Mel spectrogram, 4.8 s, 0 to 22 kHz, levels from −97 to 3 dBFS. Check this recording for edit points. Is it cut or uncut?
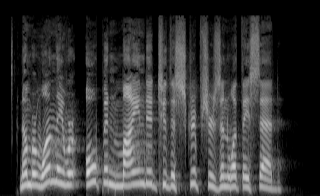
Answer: uncut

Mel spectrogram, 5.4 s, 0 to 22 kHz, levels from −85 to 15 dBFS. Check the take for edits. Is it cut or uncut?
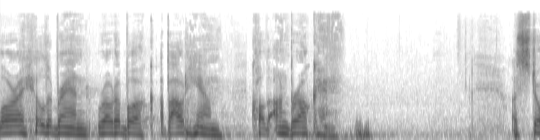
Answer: cut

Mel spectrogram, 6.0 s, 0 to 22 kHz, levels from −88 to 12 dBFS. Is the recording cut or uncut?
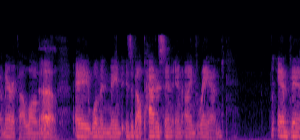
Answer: uncut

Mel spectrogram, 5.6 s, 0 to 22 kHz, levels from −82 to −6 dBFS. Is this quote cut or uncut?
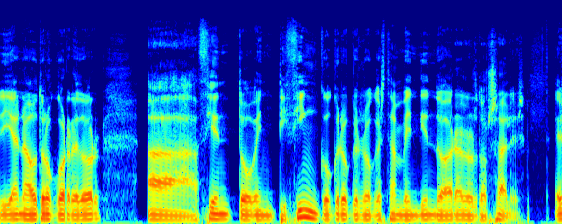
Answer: uncut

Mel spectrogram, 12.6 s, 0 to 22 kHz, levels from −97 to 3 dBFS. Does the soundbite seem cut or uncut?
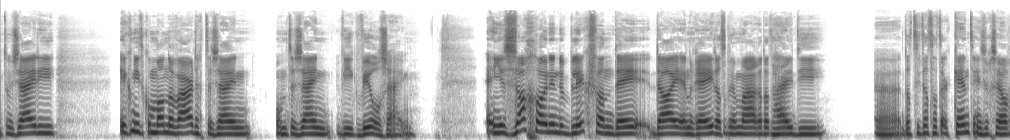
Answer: cut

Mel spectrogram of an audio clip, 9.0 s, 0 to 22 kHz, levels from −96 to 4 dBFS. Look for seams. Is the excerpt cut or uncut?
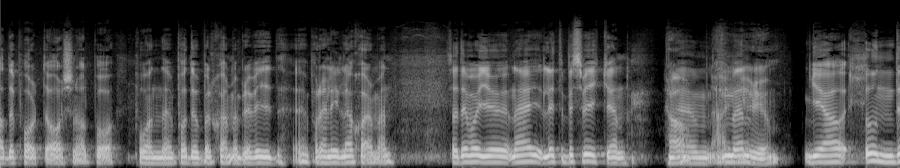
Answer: cut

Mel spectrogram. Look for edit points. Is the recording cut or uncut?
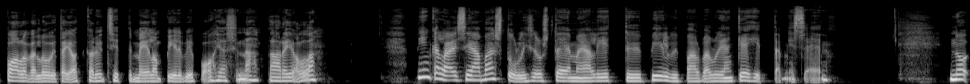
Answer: uncut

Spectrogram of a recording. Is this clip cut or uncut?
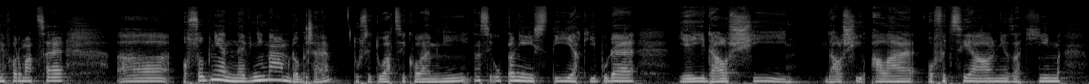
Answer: cut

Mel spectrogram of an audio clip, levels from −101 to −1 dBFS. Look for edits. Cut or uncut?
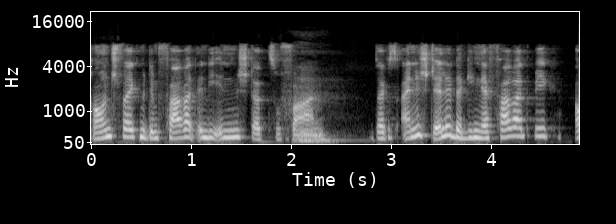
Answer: cut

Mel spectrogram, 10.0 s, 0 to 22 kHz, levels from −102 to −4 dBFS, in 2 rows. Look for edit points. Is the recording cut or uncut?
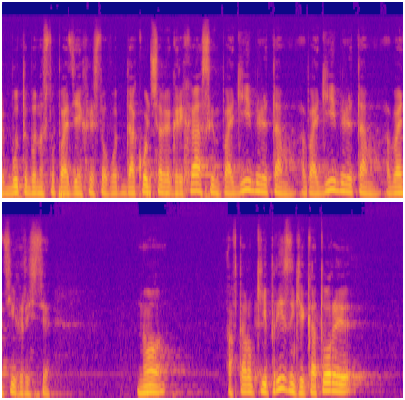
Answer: cut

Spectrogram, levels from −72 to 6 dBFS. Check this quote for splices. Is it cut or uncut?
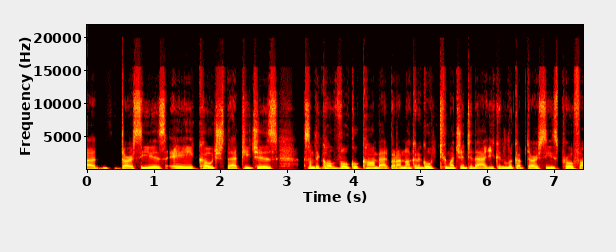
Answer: uncut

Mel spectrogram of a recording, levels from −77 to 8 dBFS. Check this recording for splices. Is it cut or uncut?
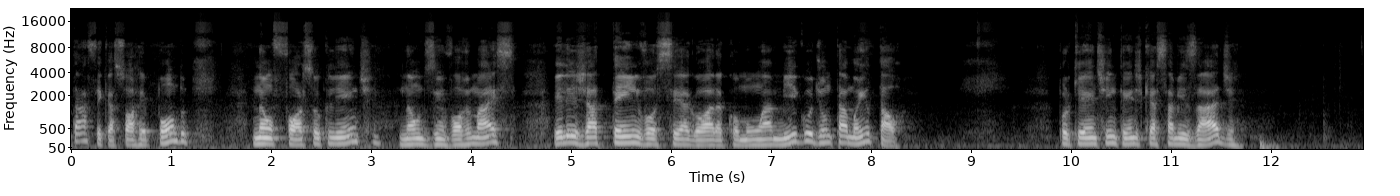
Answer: uncut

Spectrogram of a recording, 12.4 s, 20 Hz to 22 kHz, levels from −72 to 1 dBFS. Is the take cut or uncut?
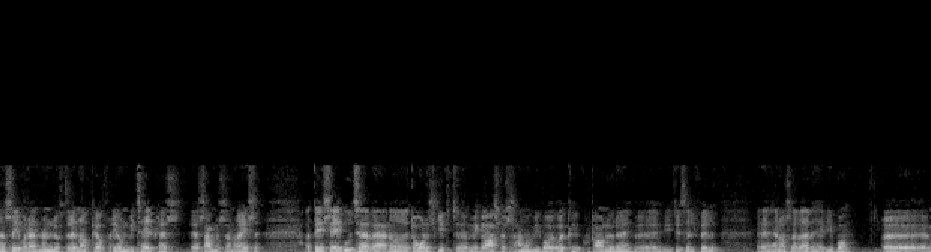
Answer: cut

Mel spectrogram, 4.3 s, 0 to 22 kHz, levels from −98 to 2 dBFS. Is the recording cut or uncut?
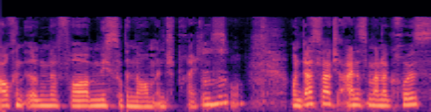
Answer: cut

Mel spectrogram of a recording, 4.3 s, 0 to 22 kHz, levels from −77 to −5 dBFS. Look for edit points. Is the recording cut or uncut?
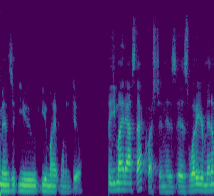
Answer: uncut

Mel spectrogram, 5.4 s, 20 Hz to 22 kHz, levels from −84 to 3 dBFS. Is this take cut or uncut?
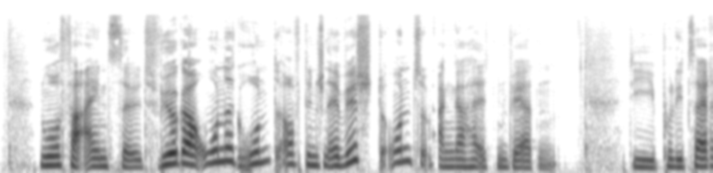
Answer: cut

